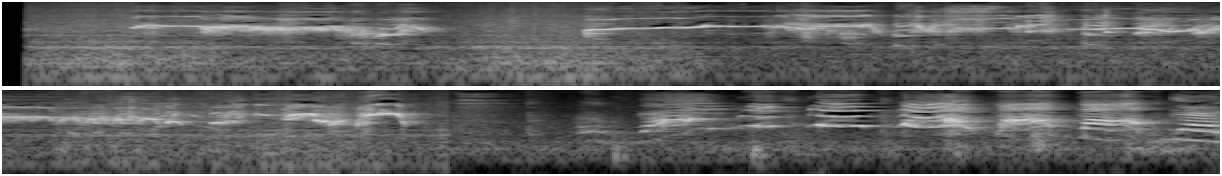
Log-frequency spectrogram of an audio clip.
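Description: A toddler squealing and shrieking with laughter in long high-pitched stretches, then a run of short giggles over the last few seconds.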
